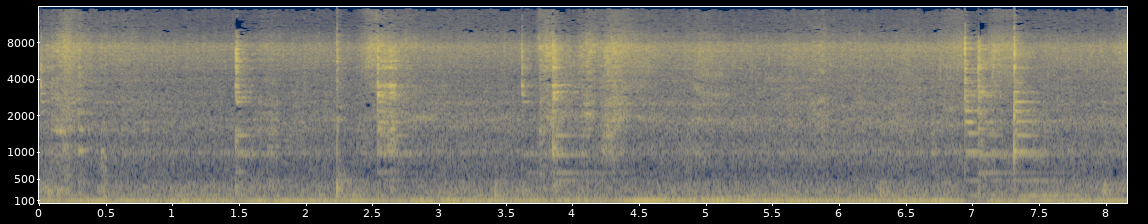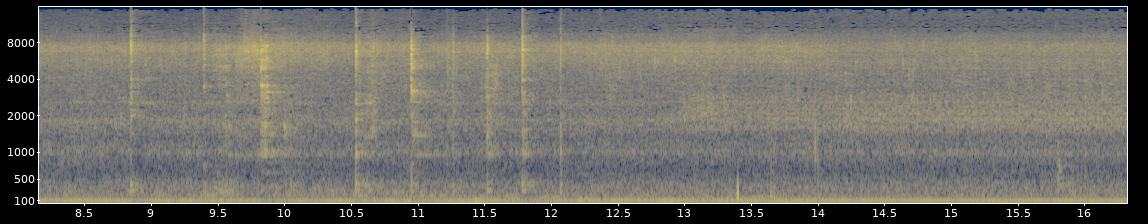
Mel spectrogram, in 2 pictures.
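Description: Chopped tomatoes, onions and ginger-garlic paste frying in ghee in an aluminium pot with a steady sizzle. A steel spoon scrapes and clinks against the pot at irregular moments as the mix is stirred, mostly in the first twelve seconds.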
